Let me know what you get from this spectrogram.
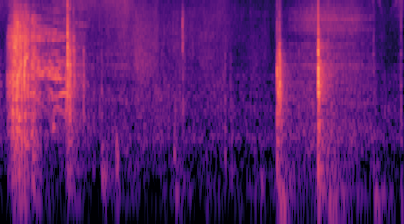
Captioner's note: laughing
